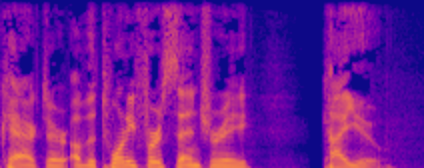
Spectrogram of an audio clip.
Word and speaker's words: Caillou: Caillou. – No, it's definitely Caillou. The Wikipedia starts with pronounced Caillou.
